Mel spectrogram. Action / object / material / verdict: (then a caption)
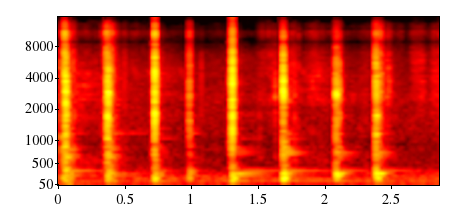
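strike / steel transmission oil pan on aluminium case, struck through a wedged putty knife / steel / loose. A rubber mallet strikes a putty knife wedged between the steel oil pan and the aluminum case of a Chrysler/Dodge 6-speed transmission that jerks when slowing down, giving eight short, sharp knocks with a hollow tone. The hollow sound shows the pan's gasket seal has broken loose: the seam is split all the way across, and the pan then pulls right off.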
